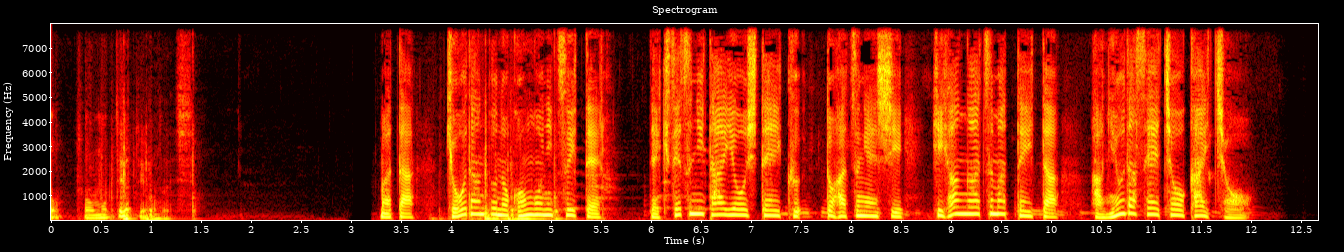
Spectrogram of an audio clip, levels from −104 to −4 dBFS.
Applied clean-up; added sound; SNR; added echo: neural mask model RNNoise.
